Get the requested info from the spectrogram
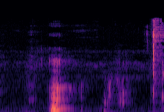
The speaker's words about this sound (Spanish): Me vais a permitir que le dé un trago de agua, ¿vale?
